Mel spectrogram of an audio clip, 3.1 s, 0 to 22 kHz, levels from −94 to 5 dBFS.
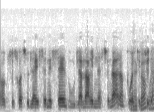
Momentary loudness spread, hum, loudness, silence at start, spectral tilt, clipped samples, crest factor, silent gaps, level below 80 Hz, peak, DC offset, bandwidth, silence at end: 4 LU; none; -26 LUFS; 0 s; -5.5 dB/octave; under 0.1%; 20 dB; none; -72 dBFS; -6 dBFS; under 0.1%; 16 kHz; 0 s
